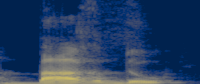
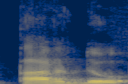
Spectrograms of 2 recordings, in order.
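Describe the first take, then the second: First: The word begins with a b sound. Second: The word begins with a p sound. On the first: The speaker calls it wrong. "on dit pas bardo" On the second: The speaker calls it right. "on dit pardo"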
